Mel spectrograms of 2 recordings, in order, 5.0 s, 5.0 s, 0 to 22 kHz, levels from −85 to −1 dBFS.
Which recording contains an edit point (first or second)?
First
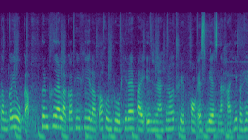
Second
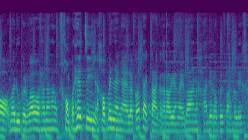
second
